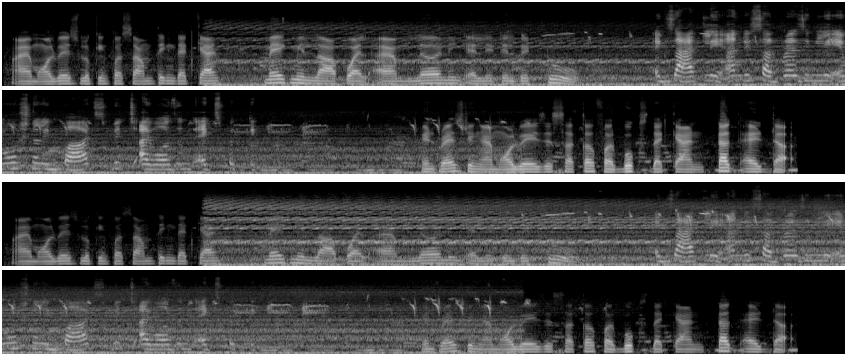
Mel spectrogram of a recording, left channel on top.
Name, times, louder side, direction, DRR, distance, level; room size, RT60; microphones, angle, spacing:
voice 1, 0.1-5.8 12.3-16.4, left 4 dB, 45° left, 0.5 m, -25 dB
sound 1, 2.0-13.7, right 3 dB, 75° right, 2.3 m, -30 dB
sound 2, 5.0-6.0 6.3-7.6 7.8-9.3 9.8-13.7 14.2-14.5, right 8 dB, 45° right, 2.2 m, -33 dB
voice 2, 5.1-5.5 5.9-6.2 6.5-12.7 15.6-15.7 16.3-16.4, left 3 dB, 20° left, 0.8 m, -28 dB
head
